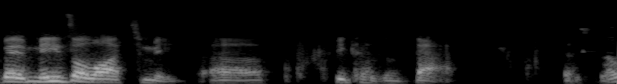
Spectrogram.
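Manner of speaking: choked-up, emotional voice catching. Speaker explaining what something means to them, getting a little choked up. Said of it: "I'm getting a little choked up".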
